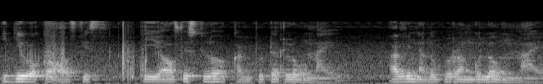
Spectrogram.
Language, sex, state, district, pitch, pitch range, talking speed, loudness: Telugu, male, Telangana, Hyderabad, 115 Hz, 105-125 Hz, 130 wpm, -17 LUFS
